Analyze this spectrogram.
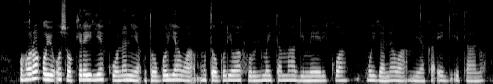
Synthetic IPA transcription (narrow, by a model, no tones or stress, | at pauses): oɦɔɾɔʔojoʔoɕɔːkɛɾeiɾiɛkwonaniaʔotɔːɡoɾiawa̰motɔːɡɔɾiawafoɾuɾimaitamaɡemɛɾikwamoiɣanawameaka̰ʔeɡiʔetaːnɔ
